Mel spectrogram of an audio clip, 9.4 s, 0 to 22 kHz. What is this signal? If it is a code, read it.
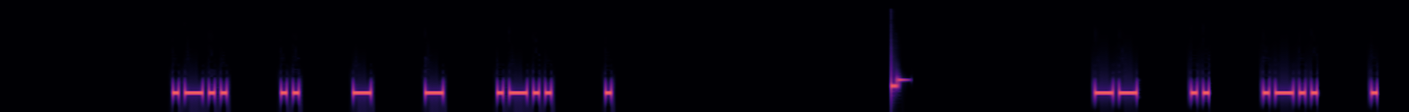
Morse code, heard as a keyed tone, about 30 wpm, spaced as for 17 wpm, 700 Hz. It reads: LITTLE MILE
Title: 3x Character Spacing - Top 300 Words - 30wpm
